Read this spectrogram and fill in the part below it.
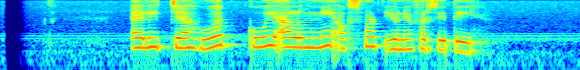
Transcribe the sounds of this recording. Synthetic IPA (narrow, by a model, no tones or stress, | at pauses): ʔeli̥ʒ̥aɦwʊt̪̚kuwiʔalumniɔksfɔrt̪junifərsit̪i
